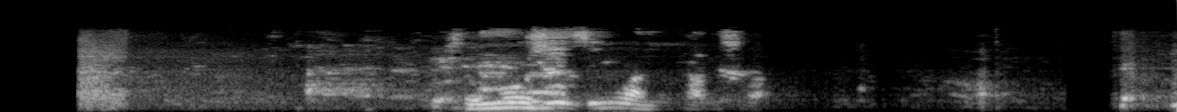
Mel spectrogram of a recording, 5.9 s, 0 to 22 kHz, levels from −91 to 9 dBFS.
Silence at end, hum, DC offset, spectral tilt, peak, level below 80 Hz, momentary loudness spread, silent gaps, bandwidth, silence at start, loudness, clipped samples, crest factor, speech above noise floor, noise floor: 0 s; none; under 0.1%; -5 dB/octave; -2 dBFS; -60 dBFS; 26 LU; 5.36-5.54 s; 7.8 kHz; 0.4 s; -17 LUFS; under 0.1%; 20 dB; 40 dB; -57 dBFS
